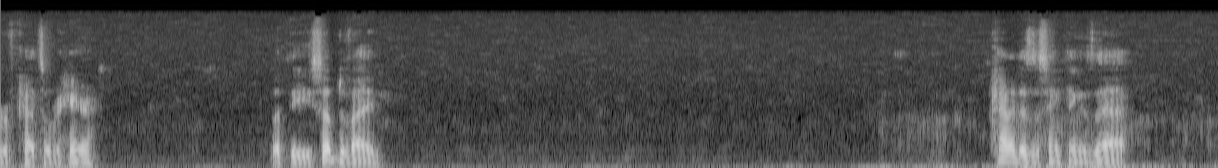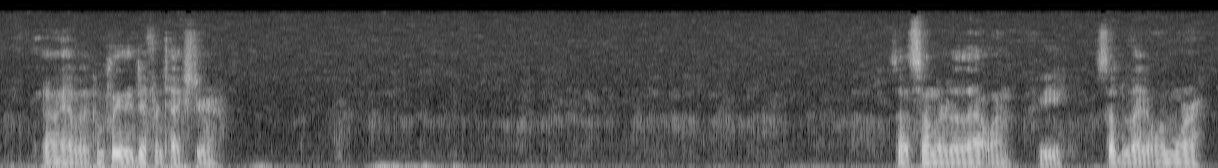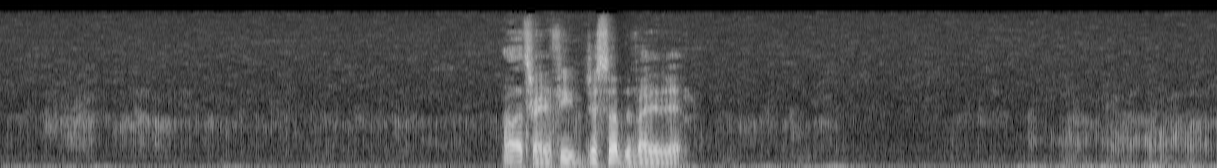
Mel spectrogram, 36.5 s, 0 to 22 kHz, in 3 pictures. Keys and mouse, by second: 1.9 w, 6.6-8.5 middle drag, 8.5 Tab, 9.3 middle click, 10.3-11.6 middle drag, 13.4-15.0 middle drag, 14.1-19.7 drag, 19.7 middle click, 19.8 click, 19.9 middle click, 22.6 Tab, 23.1 w, 24.6 Tab, 25.4 click, 27.2 Tab, 28.0 Tab, 28.6 w, 30.8 Tab, 31.6 w, 34.4 Tab, 35.1-36.5 middle drag.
